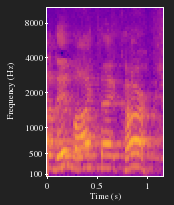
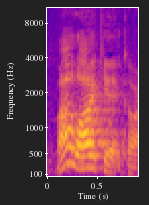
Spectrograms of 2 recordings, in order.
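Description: First: "did" leaned on, falling after it; stress on did. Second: Said in the usual way. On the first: Retold or imitated. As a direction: insist with weight on "did".

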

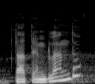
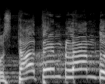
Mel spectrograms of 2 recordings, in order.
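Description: First: Said in the usual way. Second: "Está temblando" cried out much higher in alarm; alarmed cry. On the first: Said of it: "Entonces dice uno". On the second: Retold or imitated. Man sees the next tower swaying and cries out in alarm. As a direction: shout it the moment you see the building sway.

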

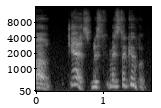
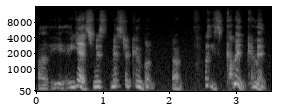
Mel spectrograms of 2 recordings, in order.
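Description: First: High put-on old man voice; a first try at the old scholar's voice. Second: Put-on high quavering old man voice; a second try at the scholar's voice. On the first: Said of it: "No, that's not it". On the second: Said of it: "I can't find the voice".

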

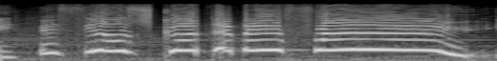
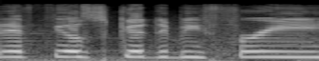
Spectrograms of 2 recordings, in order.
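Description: First: High, loud, drawn-out cry of freedom; jubilant shout. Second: Said in the usual way. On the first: Pretend. Gamer celebrating being free as a fish, jubilant shout. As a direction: belt it out slowly and high.

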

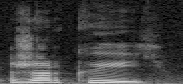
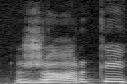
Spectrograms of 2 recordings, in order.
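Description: First: "жаркий" stressed on final КИЙ; stress on ending. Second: "Жаркий" stressed on ЖАР; stress on first syllable. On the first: Teacher offers second choice slowly, stressing жарКИЙ. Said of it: "«ий» має бути закінчення наголошене". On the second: Teacher offers first choice slowly, stressing ЖАРкий. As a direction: hit the start: ЖАРкий. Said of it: "чи". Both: Shown as a demonstration.

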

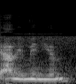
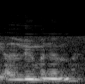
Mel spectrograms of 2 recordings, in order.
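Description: First: "aluminium" said the British way, al-yoo-MIN-ee-um; five syllables in "aluminium", stress on MIN; British pronunciation. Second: "aluminum" said the American way, a-LOO-mi-num; American pronunciation. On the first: Brit showing how we say "aluminium", as al-yoo-MIN-ee-um. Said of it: "and we say aluminium". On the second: Brit showing Americans how you say "aluminum", stressed a-LOO-mi-num. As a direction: stress the second syllable of "aluminum", no extra i. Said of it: "you say aluminum". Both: Shown as a demonstration.

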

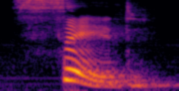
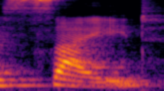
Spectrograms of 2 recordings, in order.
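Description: First: "said" with a short e, rhyming with bed; short-vowel "said"; said as "sed". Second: "said" mispronounced with a long ay, like "sayed"; said as "sayd". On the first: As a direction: pronounce "said" like "sed". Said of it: "We pronounce this word". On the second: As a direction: say "said" to rhyme with paid. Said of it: "We don't say". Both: Shown as a demonstration.

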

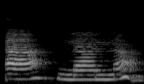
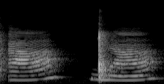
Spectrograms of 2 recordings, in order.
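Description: First: Said in the usual way. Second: "Ananas" split into three slow, separate beats, A, na, nas; syllable by syllable. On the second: Shown as a demonstration. Teacher showing children the syllables, "Ananas" beat by beat. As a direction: break "Ananas" into long, spaced-out syllables. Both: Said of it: "on va faire les syllabes".

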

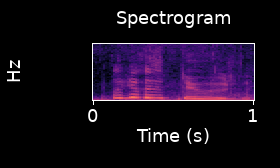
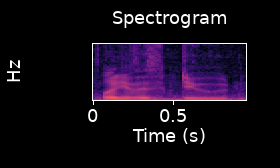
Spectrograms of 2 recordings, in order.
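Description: First: Put-on, very high squeaky repeat; high-pitched voice. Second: Said in the usual way.

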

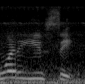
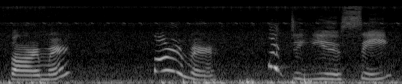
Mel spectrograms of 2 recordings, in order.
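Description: First: Said in the usual way. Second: Chanted, slow, lilting call-and-response rhythm; sing-song chant. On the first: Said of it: "Laser vision". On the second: Shown as a demonstration. Librarian leading children through the poem, slow chant. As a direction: chant the poem line for the kids to echo. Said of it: "let's do that first line together".

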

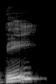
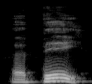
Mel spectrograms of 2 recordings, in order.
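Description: First: "Bee?" high and loud, questioning; puzzled question. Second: Said in the usual way. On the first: Retold or imitated. Polish woman to stung man, puzzled high "Bee?". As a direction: say "Bee?" as a raised, baffled question. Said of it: "Looking at me puzzled".

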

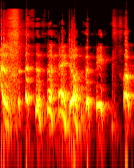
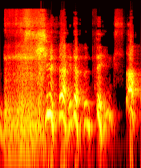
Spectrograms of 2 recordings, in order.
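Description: First: Laughing hard, pitch shooting way up and louder; squealing laugh. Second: Nervous laughter spilling through the words, higher and louder; laughing. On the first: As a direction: let the giggle break into a squeal. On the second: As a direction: giggle it out, can't hold it back. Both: Real, not acted. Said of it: "I laugh when I get nervous".

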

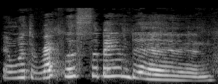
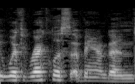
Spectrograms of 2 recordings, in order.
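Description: First: High, drawn-out words through exertion; strained with effort. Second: Said in the usual way. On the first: Real, not acted. Vlogger scribbling wildly until the page rips, straining. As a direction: stretch it out while pushing really hard. Repeats instruction while scribbling hard.

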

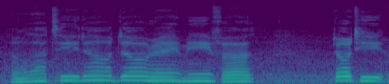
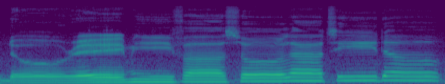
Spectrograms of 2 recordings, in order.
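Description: First: Singing a vocal scale, getting it wrong; sung, stumble through a do-re-mi warm-up; sung, fumbled scale. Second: Singing do-re-mi up the scale; sung, climb a warm-up scale, straining at the top. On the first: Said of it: "trying to do one of those vocal warm-ups". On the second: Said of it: "one of those vocal warm-ups I did in high school". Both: Shown as a demonstration.

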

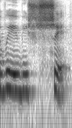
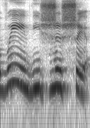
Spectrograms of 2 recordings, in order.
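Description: First: Вивіжши slowly said as вивішши, no voiced ж; long sh instead. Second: Вивіжши drawn out very slowly, voiced ж then ш; voiced zh before sh. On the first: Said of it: "а не". (вивіжши як вивішши, з довгим ш) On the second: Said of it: "«ж ш»". (дуже повільно вивіжши, дзвінке ж перед ш) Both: Shown as a demonstration.

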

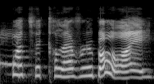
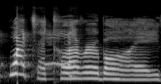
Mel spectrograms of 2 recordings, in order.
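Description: First: High, loud and tickled; delighted praise. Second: Doting, lightly voiced old owner; fond praise. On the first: Old Mother Hubbard cheering her dog's cartwheels, high delight. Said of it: "Old Mother Hubbard laughed". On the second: Old Mother Hubbard to her beloved dog, fond praise. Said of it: "said Old Mother Hubbard". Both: A narrator's reading.

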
